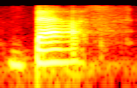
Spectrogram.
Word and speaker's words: Bass: Lance's last name is pronounced like the name of the fish. Bass. Bass. – Okay. – Instead of bass.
